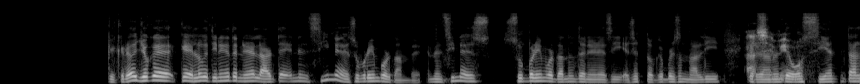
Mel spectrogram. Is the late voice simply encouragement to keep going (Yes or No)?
Yes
